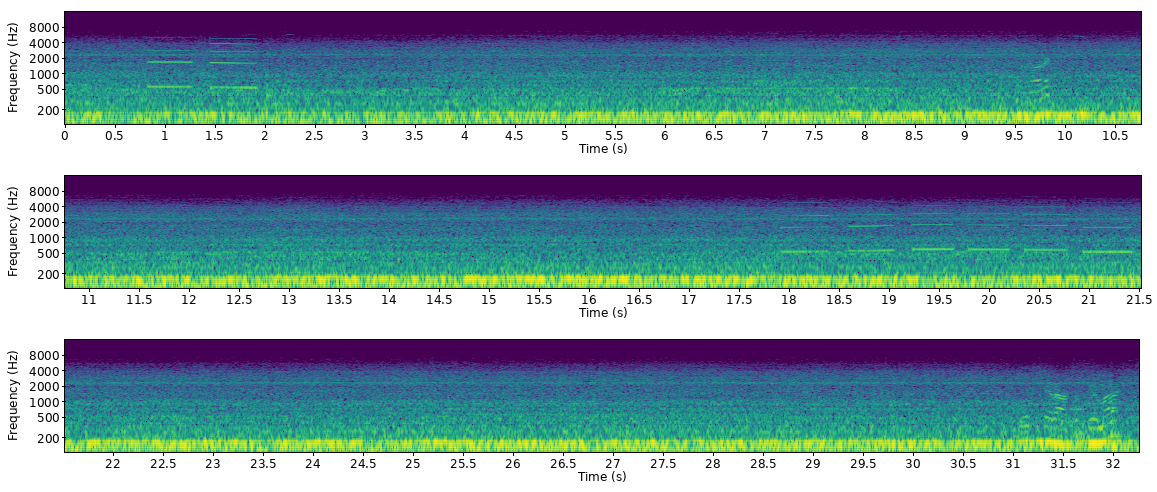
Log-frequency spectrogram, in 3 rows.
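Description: Steady rush of airflow over an L-13 Blaník glider in flight. A variometer gives short runs of electronic beeps near the start and again about 18 to 21 seconds in, stepping up and then back down in pitch as the glider meets a little lift.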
